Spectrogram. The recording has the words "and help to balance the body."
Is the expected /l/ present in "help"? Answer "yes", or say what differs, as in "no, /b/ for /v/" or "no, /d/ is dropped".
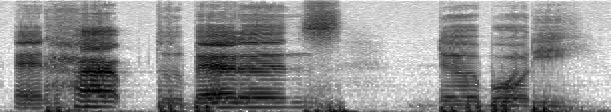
no, /l/ is dropped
